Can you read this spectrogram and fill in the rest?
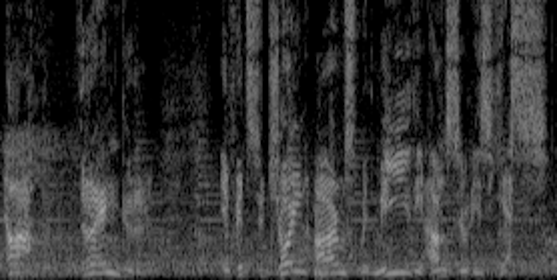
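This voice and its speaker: Boisterous, higher-pitched warrior noble. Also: male voice, very animated, slow pace, music in the background, heavily acted. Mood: jovial, challenging. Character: boisterous, hearty hard-drinking male warrior noble. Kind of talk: cinematic video game acting.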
